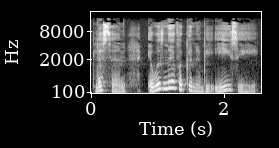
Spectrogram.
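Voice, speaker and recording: A low-voiced woman from Zimbabwe hosts a solo motivational podcast. Her delivery is emphatic and repetitive, like a preacher driving a point home. Her tone is dark and gravelly, with a husky, breathy edge. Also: sing-song, moderate pace. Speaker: podcast host.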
